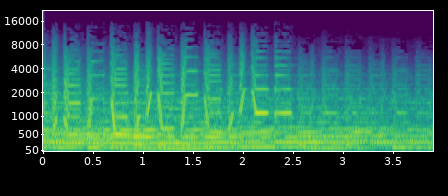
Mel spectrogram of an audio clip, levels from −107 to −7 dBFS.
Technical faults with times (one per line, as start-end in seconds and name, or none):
0.56-0.60 lost LE Audio frames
